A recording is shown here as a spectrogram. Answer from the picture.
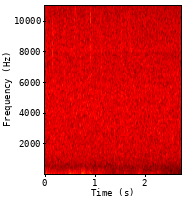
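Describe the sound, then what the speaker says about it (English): Heavy rain pours down during a thunderstorm on a stormy night as a dense, continuous hiss, with low thunder rumbling in the background. "We had thunder, we had some rumble going on. A truly stormy night."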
